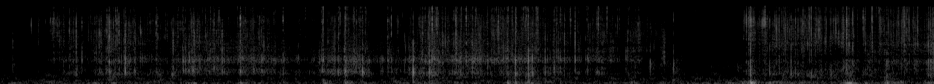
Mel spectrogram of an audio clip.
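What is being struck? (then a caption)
Plastic flip sequins on a notebook cover. Fingertips and nails scratch and flip the plastic sequins on a blue and silver flip-sequin notebook held close to the mic. A dense, bright crinkling and scratching runs throughout, dipping briefly near the seventh second before resuming a little louder.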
